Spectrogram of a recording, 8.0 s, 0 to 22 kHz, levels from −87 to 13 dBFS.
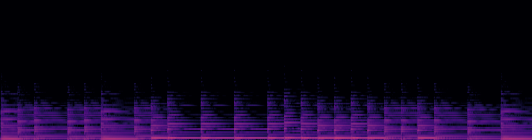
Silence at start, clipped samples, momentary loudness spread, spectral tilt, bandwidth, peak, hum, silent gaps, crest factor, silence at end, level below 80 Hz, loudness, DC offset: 0 s; under 0.1%; 8 LU; -4.5 dB/octave; 9.8 kHz; -28 dBFS; none; none; 14 dB; 0 s; -68 dBFS; -43 LUFS; under 0.1%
